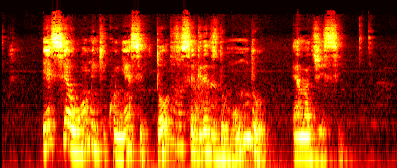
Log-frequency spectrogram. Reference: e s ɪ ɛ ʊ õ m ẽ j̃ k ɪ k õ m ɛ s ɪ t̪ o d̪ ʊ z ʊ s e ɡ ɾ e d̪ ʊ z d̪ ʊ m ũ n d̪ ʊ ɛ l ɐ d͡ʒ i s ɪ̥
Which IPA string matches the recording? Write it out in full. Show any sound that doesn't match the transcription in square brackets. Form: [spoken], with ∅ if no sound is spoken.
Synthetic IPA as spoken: e s ɪ ɛ ʊ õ m ẽ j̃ k ɪ k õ [ɲ] ɛ s ɪ t̪ o d̪ ʊ z ʊ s e ɡ ɾ e d̪ ʊ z d̪ ʊ m ũ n d̪ ʊ ɛ l ɐ d͡ʒ i s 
